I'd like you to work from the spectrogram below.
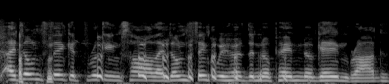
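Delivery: nose-in-the-air put-on accent. Talking to Brad about a state school versus Washington University: put-on snooty accent. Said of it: "I don't know what accent this is".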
